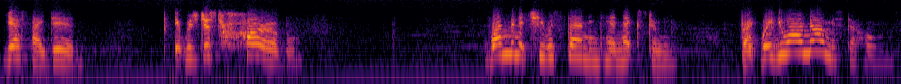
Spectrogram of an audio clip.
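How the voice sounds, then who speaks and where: A woman's voice: high voice, expressive, a little slow, long pauses. An actress playing an earnest, obliging young showgirl singer in an old-time detective drama, telling things dramatically. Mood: shaken. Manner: earnest, dramatic, gossipy recounting. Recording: muffled old radio-era recording.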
